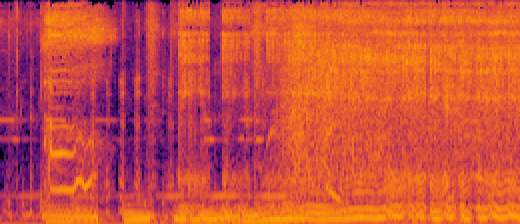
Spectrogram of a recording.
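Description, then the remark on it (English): A person loudly imitates snoring, with exaggerated nasal, grunting snorts that start in short bursts with a brief squeal, then run into one long, rumbling, continuous snore. “It always ends in snoring.”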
